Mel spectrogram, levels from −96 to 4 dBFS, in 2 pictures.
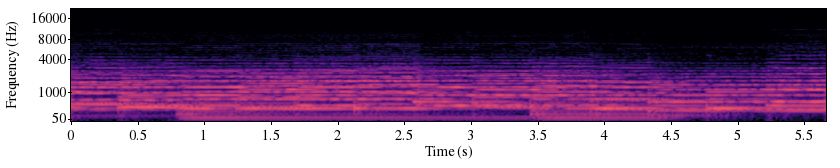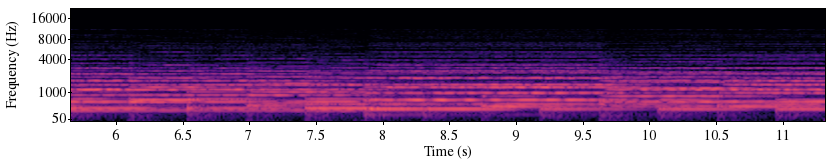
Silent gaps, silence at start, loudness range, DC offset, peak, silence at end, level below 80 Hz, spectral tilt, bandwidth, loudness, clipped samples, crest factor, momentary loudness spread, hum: none; 0 s; 2 LU; under 0.1%; -22 dBFS; 0 s; -68 dBFS; -6 dB/octave; 11 kHz; -36 LUFS; under 0.1%; 14 dB; 4 LU; none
